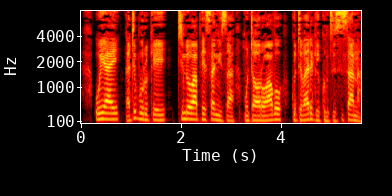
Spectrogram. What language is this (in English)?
Shona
